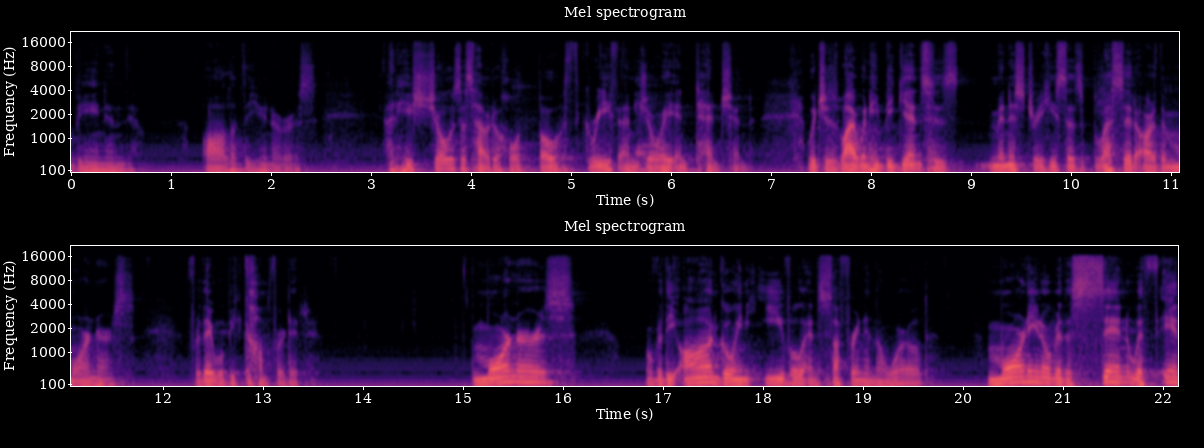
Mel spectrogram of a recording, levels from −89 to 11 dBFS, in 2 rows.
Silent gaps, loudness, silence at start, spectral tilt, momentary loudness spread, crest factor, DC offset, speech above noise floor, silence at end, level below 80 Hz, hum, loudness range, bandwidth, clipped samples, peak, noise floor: none; -30 LUFS; 0 s; -7 dB/octave; 16 LU; 20 dB; under 0.1%; 25 dB; 0 s; -52 dBFS; 60 Hz at -50 dBFS; 7 LU; 16 kHz; under 0.1%; -10 dBFS; -55 dBFS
